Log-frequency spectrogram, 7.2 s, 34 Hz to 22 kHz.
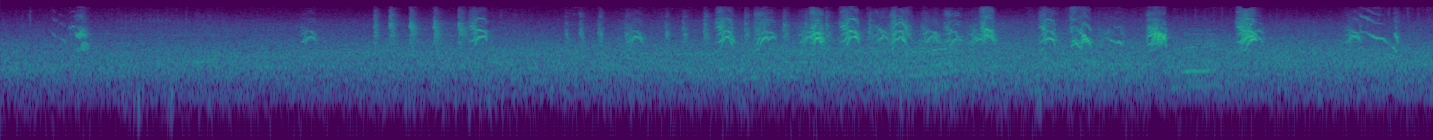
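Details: A busy group of sparrows arriving at a cherry tree at a Tenmangu shrine on 24 March 2023. Rapid overlapping chirps build up to more than two per second, with steady background rumble.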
